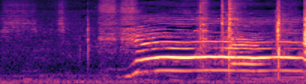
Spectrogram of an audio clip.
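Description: A high voice lets out one long held cry, starting about a second in, gliding up and then holding a single pitch for about a second. A couple of claps sound over it.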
